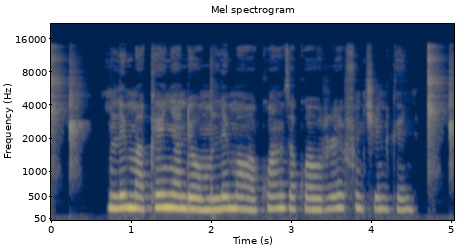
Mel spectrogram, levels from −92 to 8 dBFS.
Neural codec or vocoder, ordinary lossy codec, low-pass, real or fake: none; none; 14.4 kHz; real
